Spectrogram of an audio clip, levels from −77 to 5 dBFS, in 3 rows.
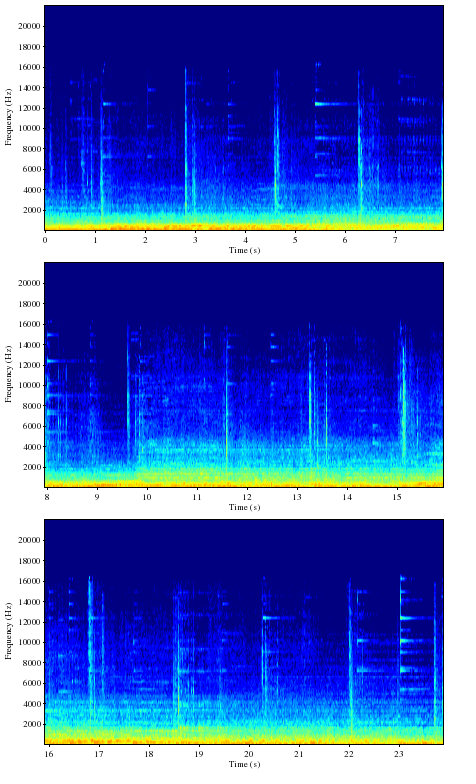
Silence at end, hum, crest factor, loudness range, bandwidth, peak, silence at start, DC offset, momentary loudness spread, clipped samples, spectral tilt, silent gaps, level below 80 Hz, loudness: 0 s; none; 14 dB; 3 LU; 15 kHz; -4 dBFS; 0 s; under 0.1%; 5 LU; under 0.1%; -7.5 dB/octave; none; -22 dBFS; -20 LUFS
